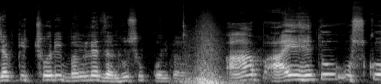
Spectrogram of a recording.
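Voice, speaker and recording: A man with a high-pitched voice talks through noticeable background noise. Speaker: retired teacher and school principal. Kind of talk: interview.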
